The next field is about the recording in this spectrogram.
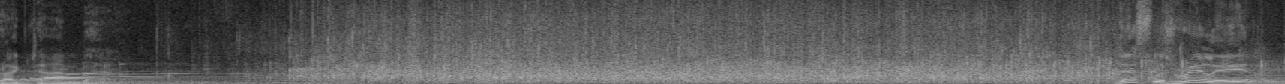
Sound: audience applauding

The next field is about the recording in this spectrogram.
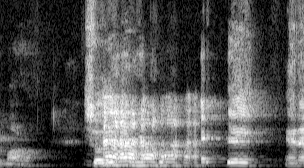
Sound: laughing

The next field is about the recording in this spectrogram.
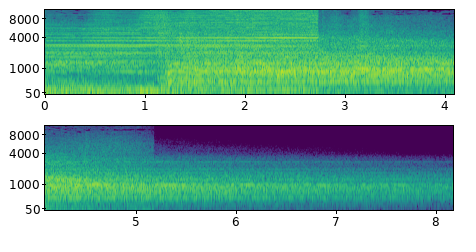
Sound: screaming followed by ghostly shriek

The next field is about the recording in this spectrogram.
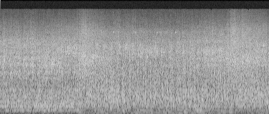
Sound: gunshot

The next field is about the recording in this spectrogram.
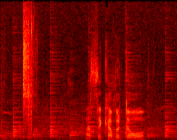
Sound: upbeat music; steps on gravel

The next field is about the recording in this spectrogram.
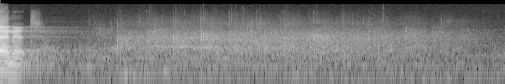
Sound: audience applauds

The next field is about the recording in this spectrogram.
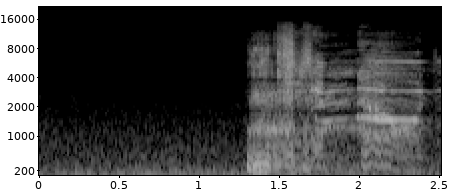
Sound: laughs

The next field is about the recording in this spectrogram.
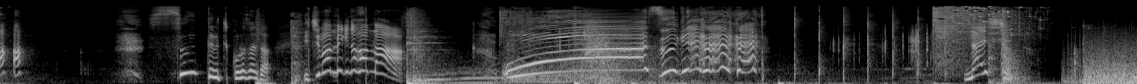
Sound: clap, clap, clap

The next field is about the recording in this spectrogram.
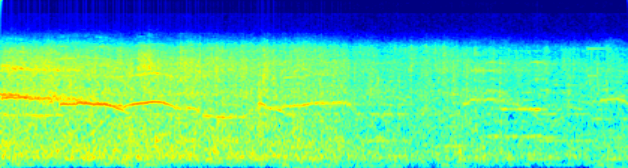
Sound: people Shrieking; roller-Coaster Rumbling

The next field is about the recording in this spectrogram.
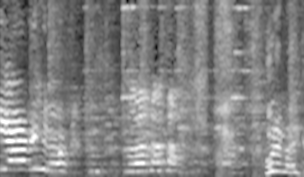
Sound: laughing

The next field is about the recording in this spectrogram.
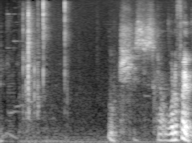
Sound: clicking

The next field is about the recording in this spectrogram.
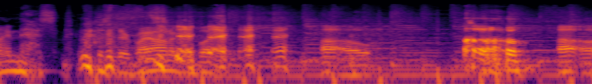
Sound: laughs

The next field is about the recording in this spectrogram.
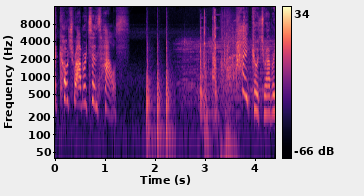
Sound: knocking

